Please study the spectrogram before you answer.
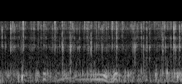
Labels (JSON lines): {"label": "biophony, cascading saw", "recorder": "HydroMoth"}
